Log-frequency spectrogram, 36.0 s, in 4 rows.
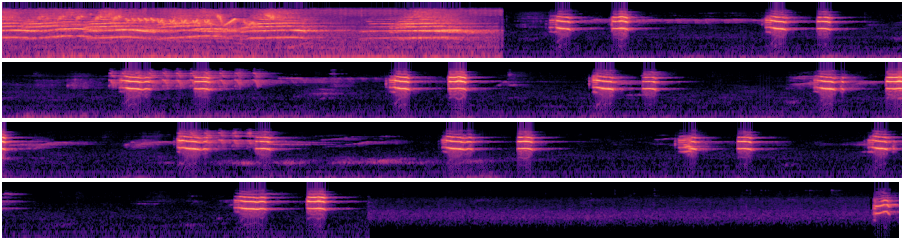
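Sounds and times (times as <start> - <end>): toucan calling: 0.0 - 6.7, 7.5 - 8.6, 10.1 - 11.6, 12.8 - 14.0, 14.9 - 15.9, 17.0 - 18.3, 19.4 - 21.2, 21.8 - 23.7, 24.6 - 25.9, 26.5 - 27.3, 29.2 - 30.6, 35.7 - 35.9.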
